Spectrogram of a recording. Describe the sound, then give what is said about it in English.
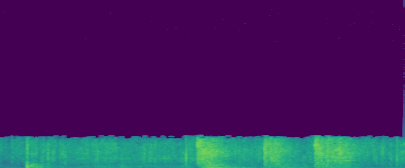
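Heavy bolts and solid oak bars on a door being worked, giving a few dull clunks and thuds spread over four seconds, with no talk over them. “Heavy bolts on the outside, sir. Solid oak bars overall. You see how quick you can operate them?”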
